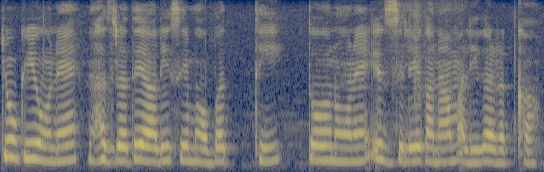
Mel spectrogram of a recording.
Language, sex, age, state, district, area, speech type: Urdu, female, 18-30, Uttar Pradesh, Aligarh, urban, spontaneous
